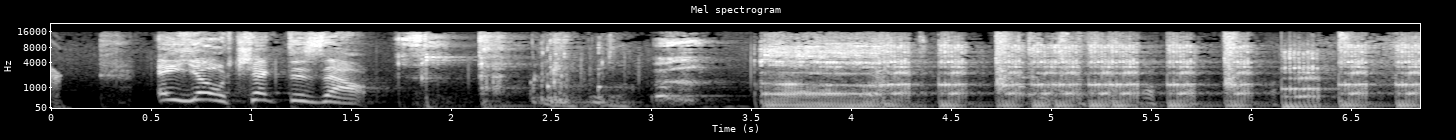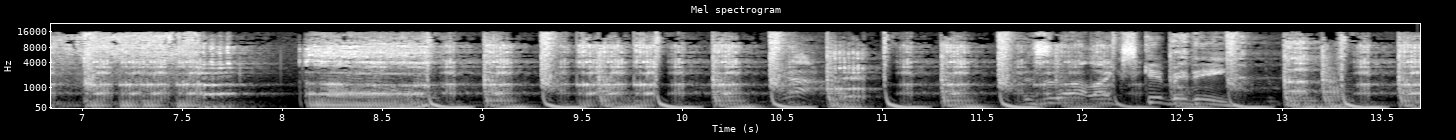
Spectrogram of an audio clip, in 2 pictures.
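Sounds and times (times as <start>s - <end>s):
speech: 0.6s - 1.8s, 2.4s - 3.8s, 12.4s - 13.6s
woman burping a song after fizzy drink: 2.2s - 6.7s, 7.6s - 11.6s.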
